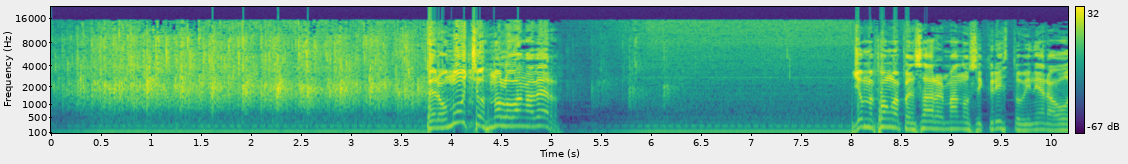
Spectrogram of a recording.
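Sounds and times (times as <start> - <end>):
church congregation applauding: 0.0 - 6.4
low electrical hum: 0.0 - 10.1
speech: 3.8 - 5.2, 8.0 - 10.1.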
